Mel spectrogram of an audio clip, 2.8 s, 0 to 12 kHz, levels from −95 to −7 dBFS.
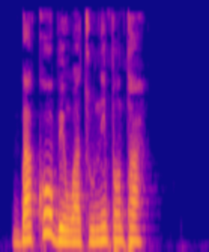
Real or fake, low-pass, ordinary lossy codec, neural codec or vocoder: real; 9.9 kHz; AAC, 64 kbps; none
